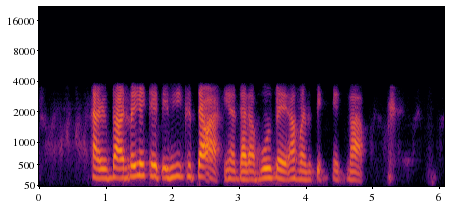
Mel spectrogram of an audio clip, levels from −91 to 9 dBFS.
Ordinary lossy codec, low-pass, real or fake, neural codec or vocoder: Opus, 32 kbps; 3.6 kHz; fake; codec, 16 kHz, 0.5 kbps, FreqCodec, larger model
